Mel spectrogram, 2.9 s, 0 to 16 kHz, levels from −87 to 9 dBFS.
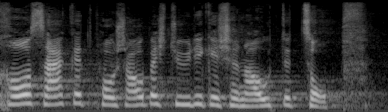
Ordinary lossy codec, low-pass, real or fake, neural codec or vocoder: none; 14.4 kHz; real; none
